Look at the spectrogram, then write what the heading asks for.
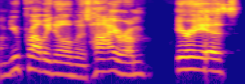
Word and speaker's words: Hiram: i call him hiram his name is actually pronounced hiram because he's from he's from cuban he has cuban heritage but everybody else he says calls him hire him so call him hiram from hiron's collectibles on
